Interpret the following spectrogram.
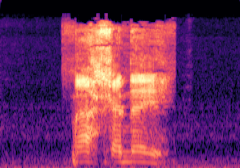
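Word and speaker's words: מַחֲנֶה: And I'll give you a pronunciation. Strong's H4264. Mahane.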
